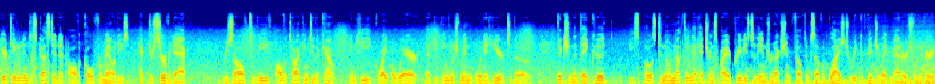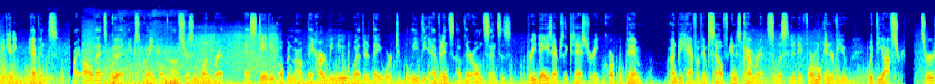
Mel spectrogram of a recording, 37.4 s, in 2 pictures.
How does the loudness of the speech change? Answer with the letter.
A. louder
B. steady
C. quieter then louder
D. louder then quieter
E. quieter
B.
